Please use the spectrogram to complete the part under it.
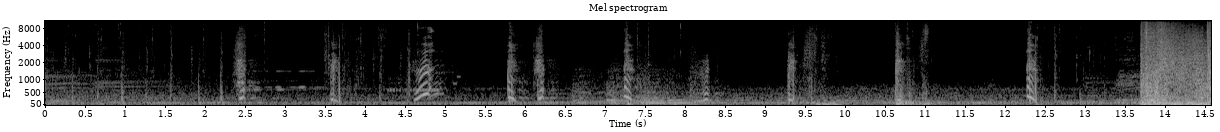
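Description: Footsteps thud steadily on hard ground.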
